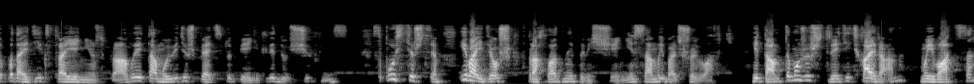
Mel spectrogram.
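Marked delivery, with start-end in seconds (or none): none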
